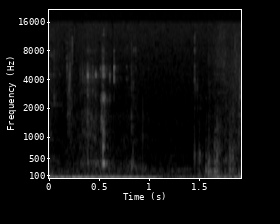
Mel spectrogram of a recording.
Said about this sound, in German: Aber Schmatzen muss so eklig sein am, am Mikro.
